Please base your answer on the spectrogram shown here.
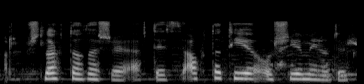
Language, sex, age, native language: Icelandic, female, 13, Icelandic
